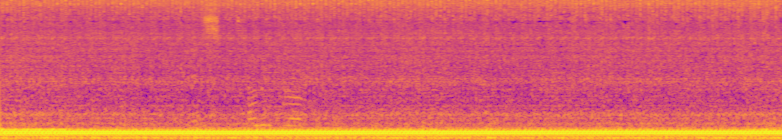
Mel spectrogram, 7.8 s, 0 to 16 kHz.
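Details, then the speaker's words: 2016-21 Camaro V6 LGX after replacing the fuel injector seals: smooth, steady idle with an even low drone, no ticking, hissing or misses; the earlier weird noise is gone. "she's back in the garage no more of that sound i am super excited"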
